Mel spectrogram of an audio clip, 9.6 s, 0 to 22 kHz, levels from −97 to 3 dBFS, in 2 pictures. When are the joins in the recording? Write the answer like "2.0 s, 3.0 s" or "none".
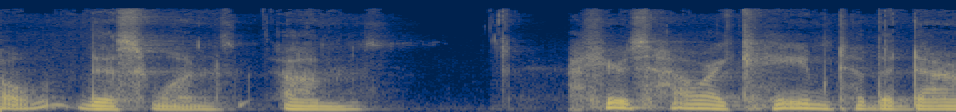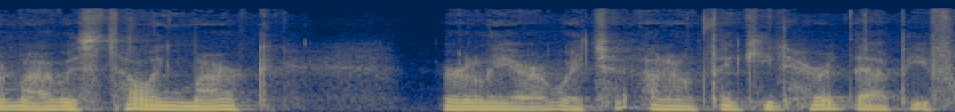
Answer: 2.8 s

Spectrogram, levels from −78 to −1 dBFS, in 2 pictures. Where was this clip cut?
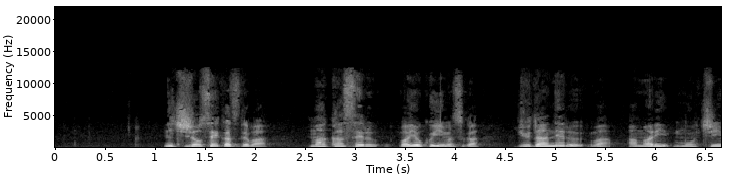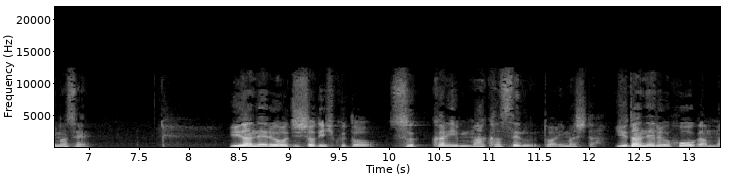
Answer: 12.2 s

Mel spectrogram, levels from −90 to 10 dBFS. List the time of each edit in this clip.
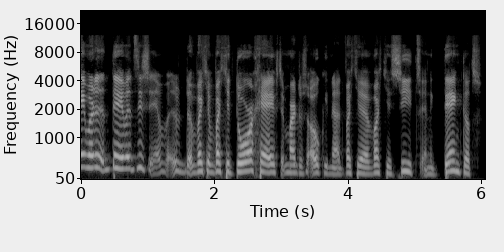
5.0 s

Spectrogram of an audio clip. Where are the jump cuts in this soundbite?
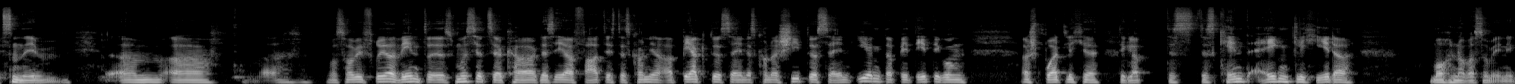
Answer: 5.4 s, 11.2 s

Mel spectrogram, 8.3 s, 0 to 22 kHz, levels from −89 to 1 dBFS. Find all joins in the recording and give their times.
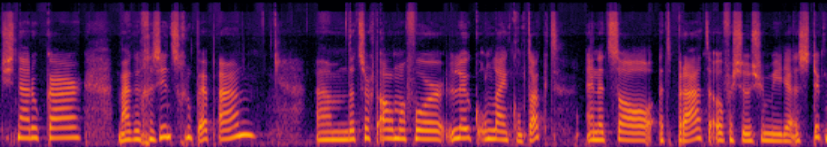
none

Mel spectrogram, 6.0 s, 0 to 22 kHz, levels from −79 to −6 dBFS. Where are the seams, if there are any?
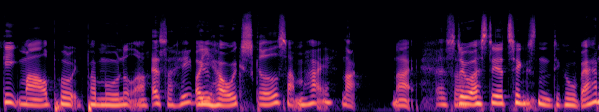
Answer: none

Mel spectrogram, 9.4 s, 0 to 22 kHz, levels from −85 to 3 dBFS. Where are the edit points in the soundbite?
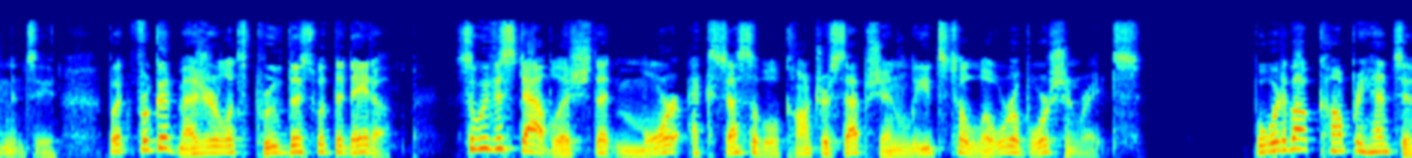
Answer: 2.9 s

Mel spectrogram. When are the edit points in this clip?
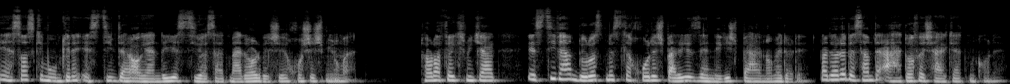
4.2 s, 8.2 s

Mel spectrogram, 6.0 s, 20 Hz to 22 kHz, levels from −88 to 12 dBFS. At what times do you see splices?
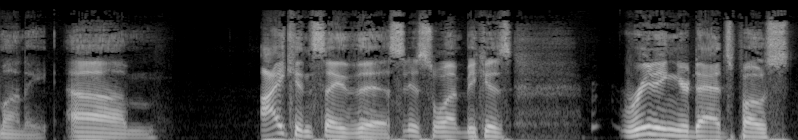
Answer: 3.0 s, 4.5 s

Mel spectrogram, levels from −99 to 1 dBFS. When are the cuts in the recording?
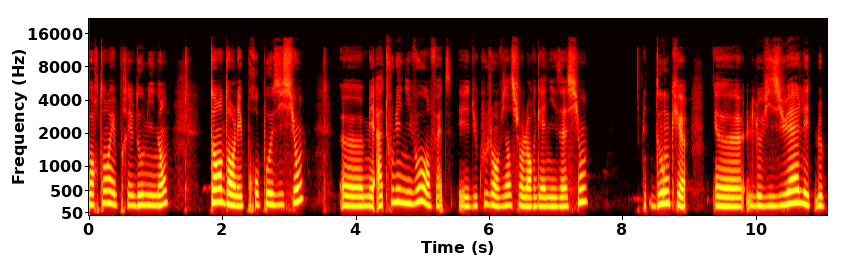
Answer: none

